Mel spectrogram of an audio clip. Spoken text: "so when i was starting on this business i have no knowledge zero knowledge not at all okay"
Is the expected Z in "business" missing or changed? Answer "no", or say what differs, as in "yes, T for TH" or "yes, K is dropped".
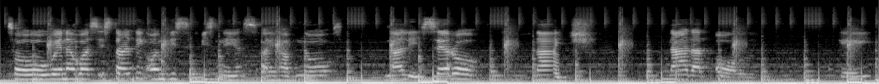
yes, S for Z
